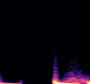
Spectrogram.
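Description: A low heart thump and then a rough, rushing murmur, the harsh systolic murmur of aortic stenosis.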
